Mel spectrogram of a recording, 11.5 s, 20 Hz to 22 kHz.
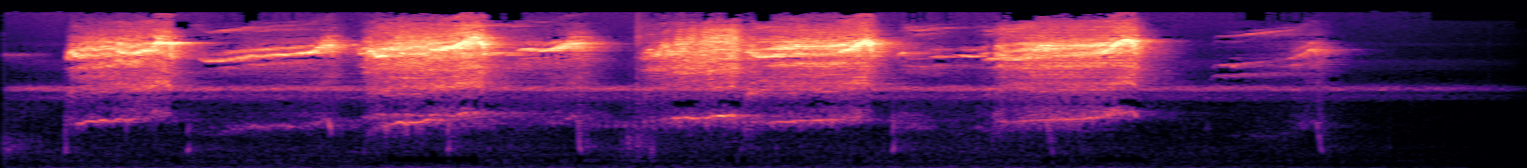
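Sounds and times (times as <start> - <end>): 
Barred Owl begging calls: 0.5 - 10.0.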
